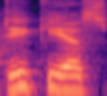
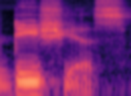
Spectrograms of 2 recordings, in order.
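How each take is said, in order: First: The C is pronounced as a hard k sound. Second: The C is pronounced as a soft s sound. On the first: This is the original Latin way. "The Latin would be Decius" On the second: This is the usual English-speaking way. "that's simply the way English-speaking people pronounce the name"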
